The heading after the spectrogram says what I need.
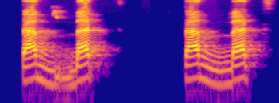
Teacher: Di sini ada ta sukun, ya, tabbat. Nah, ta itu memiliki sifat hamas dan akan terdengar lebih jelas ketika ta ini sukun. Sifat hamasnya akan terdengar lebih jelas, ya.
